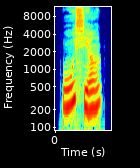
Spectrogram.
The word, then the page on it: 无形: wú xíng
